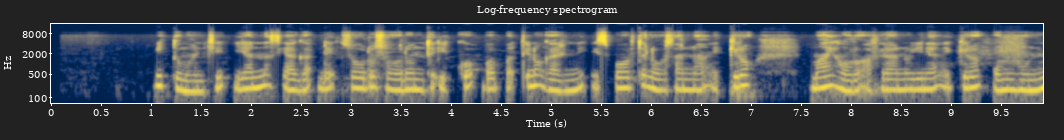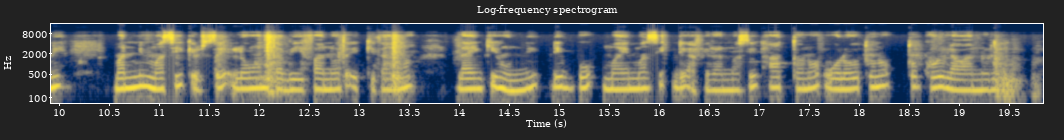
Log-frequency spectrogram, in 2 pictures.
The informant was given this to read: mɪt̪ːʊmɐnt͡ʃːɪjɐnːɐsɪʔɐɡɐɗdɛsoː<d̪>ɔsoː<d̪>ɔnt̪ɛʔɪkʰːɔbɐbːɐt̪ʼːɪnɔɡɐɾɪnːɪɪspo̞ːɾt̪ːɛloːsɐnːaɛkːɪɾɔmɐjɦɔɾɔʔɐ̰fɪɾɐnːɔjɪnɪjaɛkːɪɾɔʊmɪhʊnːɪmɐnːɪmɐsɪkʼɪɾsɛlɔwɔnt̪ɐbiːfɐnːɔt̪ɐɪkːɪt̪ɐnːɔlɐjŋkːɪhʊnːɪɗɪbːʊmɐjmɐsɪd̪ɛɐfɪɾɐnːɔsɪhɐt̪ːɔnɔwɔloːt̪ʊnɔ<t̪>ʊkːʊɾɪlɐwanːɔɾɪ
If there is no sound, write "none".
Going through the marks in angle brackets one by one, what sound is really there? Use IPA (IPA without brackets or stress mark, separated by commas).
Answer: d̪, d̪, t̪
